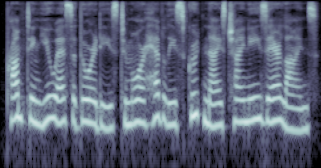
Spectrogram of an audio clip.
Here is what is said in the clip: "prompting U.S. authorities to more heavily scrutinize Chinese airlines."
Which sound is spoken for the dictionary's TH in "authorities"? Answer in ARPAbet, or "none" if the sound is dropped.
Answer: TH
